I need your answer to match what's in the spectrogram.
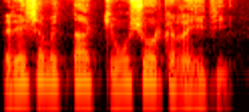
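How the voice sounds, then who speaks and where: A man's voice: a little high, animated, moderate pace, a little mellow, no echo, voice pushed up. A man doing a suspicious older uncle. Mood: probing. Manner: questioning, probing.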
